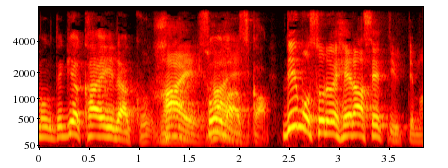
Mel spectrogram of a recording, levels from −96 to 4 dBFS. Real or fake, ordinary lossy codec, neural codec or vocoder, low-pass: real; none; none; 7.2 kHz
